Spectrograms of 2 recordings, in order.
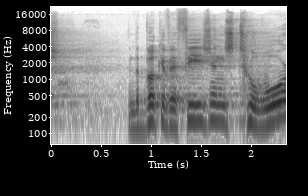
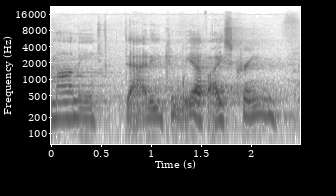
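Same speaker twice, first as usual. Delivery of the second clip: put-on hushed, very soft, sweet little-girl voice; 4 semitones higher, 12 dB quieter than usual. Acting out a five-year-old sent up to the parents' room, sweetest voice. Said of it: "she'll say in her sweetest voice".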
